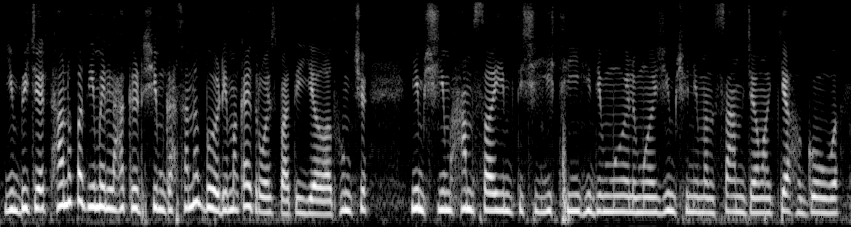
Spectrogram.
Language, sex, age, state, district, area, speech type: Kashmiri, female, 30-45, Jammu and Kashmir, Srinagar, urban, spontaneous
